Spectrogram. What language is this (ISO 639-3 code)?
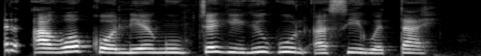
kln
